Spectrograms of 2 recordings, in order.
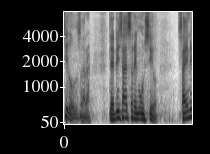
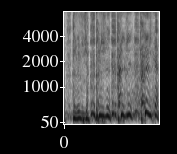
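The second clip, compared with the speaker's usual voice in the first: imitating a dazed friend; 6 semitones higher than usual. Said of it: "teman saya yang dari tidur bisa langsung".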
